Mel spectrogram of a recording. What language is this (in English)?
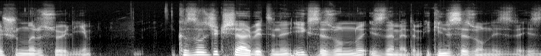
Turkish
